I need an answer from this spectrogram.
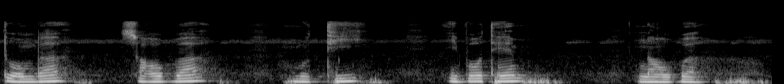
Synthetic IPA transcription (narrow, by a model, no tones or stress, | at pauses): tɔmba | saɔba | mutʰːi | ibɔtʰem | nawba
